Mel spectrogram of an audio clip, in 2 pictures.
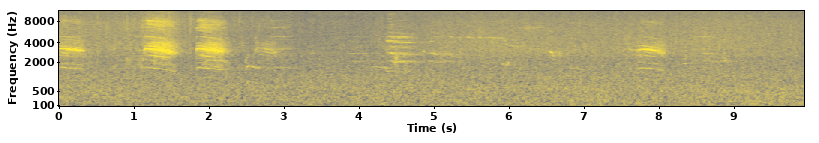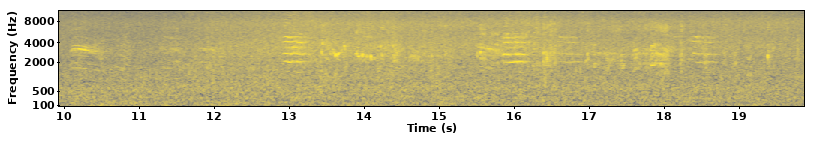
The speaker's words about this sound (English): So I'm at Alvar Bay, but the entrance is full of blue jays making lots of interesting sounds.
